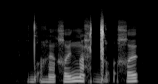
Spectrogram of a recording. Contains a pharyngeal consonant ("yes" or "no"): yes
